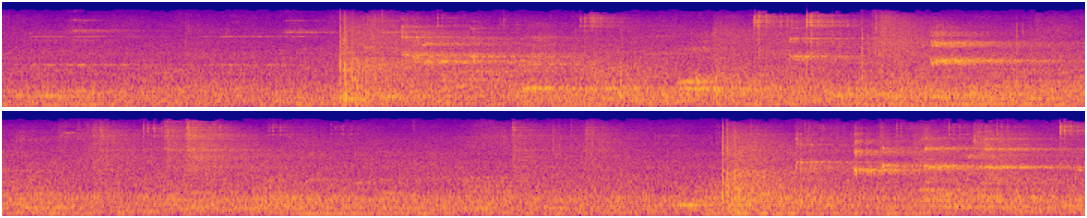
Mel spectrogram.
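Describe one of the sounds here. A ping-pong ball clicks quickly back and forth off paddles and a table.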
